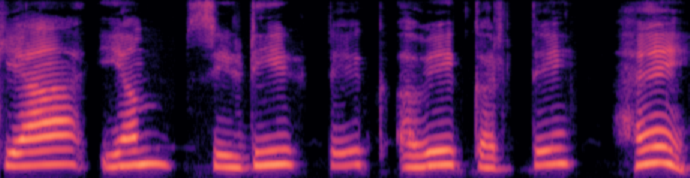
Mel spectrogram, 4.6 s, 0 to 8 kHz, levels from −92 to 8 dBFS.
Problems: background sounds at intervals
